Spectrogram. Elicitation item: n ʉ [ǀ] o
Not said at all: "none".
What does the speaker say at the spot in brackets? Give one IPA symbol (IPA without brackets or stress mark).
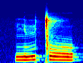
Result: ǀ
